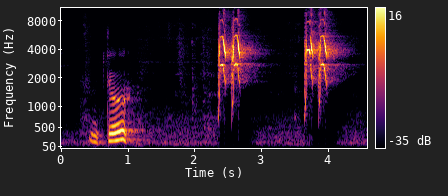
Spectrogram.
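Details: Parrots kept as pets at home for two years; a short buzzy warbled vocal sound, then two loud harsh squawks, each doubled, about a second apart in a quiet room.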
